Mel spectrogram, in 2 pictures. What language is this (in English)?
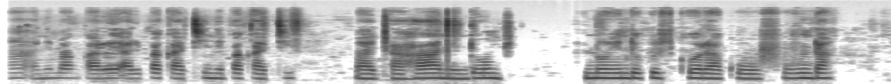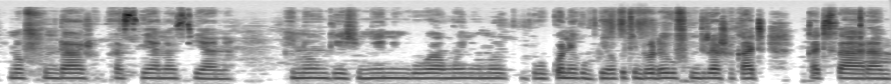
Ndau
